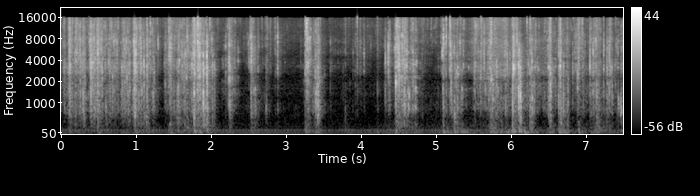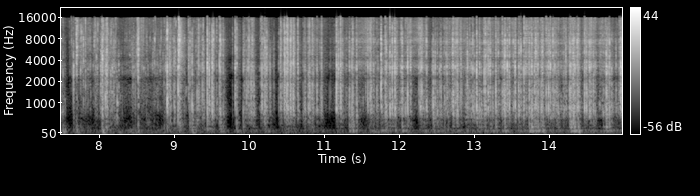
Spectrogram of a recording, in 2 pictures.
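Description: An empty, thin plastic water bottle with a label is squeezed and crinkled with both hands. It gives bright, dry crackling and crunching, with short quiet gaps in the first few seconds. The crinkling then grows into a dense, nearly continuous rustle toward the end.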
